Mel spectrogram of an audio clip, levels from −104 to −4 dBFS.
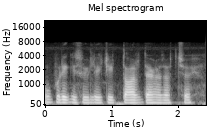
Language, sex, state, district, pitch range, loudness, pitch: Bengali, male, West Bengal, Cooch Behar, 125-130 Hz, -19 LUFS, 125 Hz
